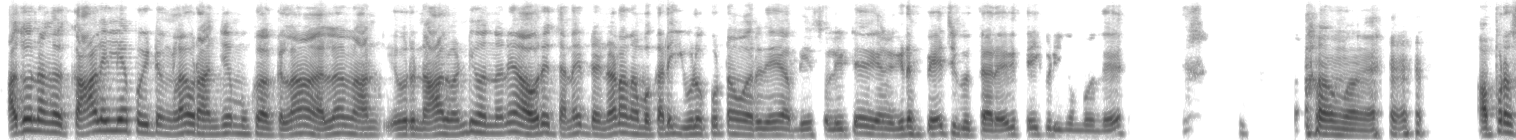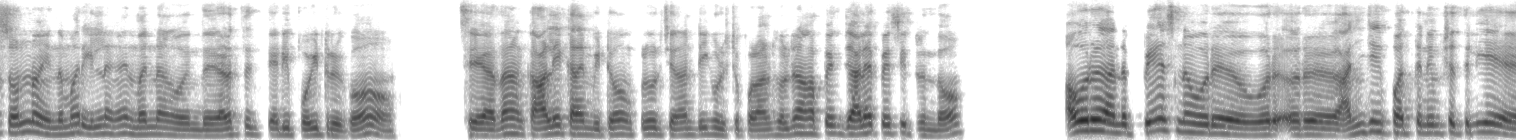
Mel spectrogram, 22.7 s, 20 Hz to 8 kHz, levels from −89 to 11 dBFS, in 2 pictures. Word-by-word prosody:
அதுவும் 235 -1 +5
நாங்க 200 -3 +3
காலையிலே 225 +1 +4
போயிட்டோங்களா, 180 -4 0
ஒரு - - +2
5-3/4லாம் 155 0 -1
எல்லாம். 175 +1 -1
நான், 140 0 -1
இவரு 145 +1 0
4 155 +3 +2
வண்டி 180 +7 -3
வந்தோன்னே 180 +2 -2
அவரே 155 +5 +5
தெணறிட்டாரு, 165 -4 -3
என்னடா! 170 +6 +2
நம்ம 150 -3 0
கடைக்கு 155 -2 -3
இவ்ளோ 155 +1 0
கூட்டம் 160 -2 -3
வருதே 135 0 -2
அப்டி 130 - -6
சொல்லிட்டு 130 +1 -5 0.2
எங்ககிட்ட 140 +3 -2
பேச்சு 165 +3 -1
குடுத்தாரு, 120 -3 0 0.2
டீ 145 - -4
குடிக்கும் 125 -3 -10
போது. 115 0 -5 1.6
ஆமாங்க, 130 -5 -1 0.9
அப்புறம் 185 +6 +1
சொன்னோம், 195 +3 +1
இந்த 145 0 -4
மாரி 180 -4 -2
இல்லங்க, 160 0 -5
இந்த 155 - -7
மாரி 150 +1 -3
நாங்க 135 -3 -2
இந்த 125 0 -5
எடத்துக்கு 145 0 -6
தேடி 140 0 -4
போய்ட்டிருக்கோம். 130 -3 -1 0.7
சரி 135 - +1
அதான் 155 +2 -1
காலையிலேயே 145 +6 +2
கெளம்பிட்டோம், 145 0 -1
குளிர்ச்சியா 145 -2 -4
அதான் 135 0 -6
டீ 145 - -4
குடிச்சிட்டு 135 -2 -8
போலான்னு 125 +2 -1
சொல்லிட்டு 135 +5 0
நாங்க 160 0 -1
பேசி 170 -2 -4
ஜாலியா 175 +4 +5
பேசிட்டு 175 -4 -6
இருந்தோம். 120 +7 -3 0.9
அவரு 230 +1 +11
அந்த 180 -1 +2 0.2
பேசின 225 -2 0
ஒரு 175 -1 +2 0.3
ஒரு 145 - +3
ஒரு 145 0 +3 0.3
5 190 +5 -3
10 170 - -1
நிமிஷத்துலே 385 - -2
150 Hz, 170 wpm, -22 LUFS, 140-175 Hz, 1.6 s, அவரு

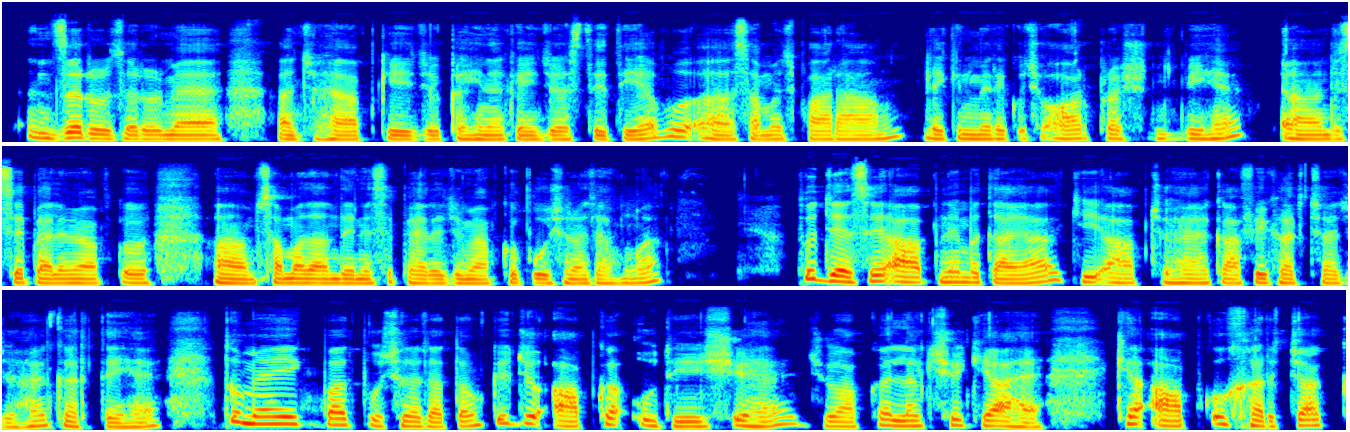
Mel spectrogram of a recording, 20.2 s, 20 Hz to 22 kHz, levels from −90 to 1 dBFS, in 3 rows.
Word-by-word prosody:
ज़रूर, 140 -2 +2
ज़रूर। 115 0 -1
मैं 115 0 +2 0.3
अच्छा 115 +1 -2
आपकी 110 +1 -1
जो 115 0 -3
कहीं 115 +1 0
न 115 - +1
कहीं 110 -1 -1
जो 110 0 -1
स्थिति 110 0 -3
है 125 - +1
वो 185 - +2
अ, 115 -6 0
समझ 110 +1 -3
पा 115 -1 +1
रहा 115 0 -1
हूँ। 145 - -3
लेकिन 120 0 -1
मेरे 120 0 +1
कुछ 115 0 -8
और 125 +1 0
प्रश्न 130 +1 -5
भी 125 -1 0
है, 130 +8 0 0.3
अ, 120 -3 +3
जिससे 120 +3 0
पहले 120 0 +1
मैं 120 - +2
आपको 120 +1 0
अ, 115 0 0
समाधान 120 -1 +3
देने 115 -1 +2
से - - -7
पहले 115 -2 +1
जो 115 0 -2
मैं 110 - +2
आपको 120 +2 -2
पूछना 115 -1 0
चाहूँगा। 120 +6 -2 0.7
तो 240 - +4
जैसे 170 - +5
आपने 145 0 +2
बताया 130 +3 +1
कि 145 -3 +1
आप 125 -2 0
जो 125 - -2
है 120 -1 0
काफ़ी 120 +1 +1
ख़र्चा 120 0 -2
जो 115 - -2
है 140 +6 -1
करते 125 -4 -1
हैं। 120 +6 -1 0.3
तो - - +3
मैं 205 -2 +6
एक 205 -1 +5
बात 175 -1 +5
पूछना 140 -2 -1
चाहता 130 +2 -1
हूँ 160 - -1
कि - - 0
जो 210 +1 +2
आपका 145 +6 +2
उद्देश्य 135 +1 +1
है, 135 +3 +1
जो 140 -7 -3
आपका 130 +6 -1
लक्ष्य 150 +2 +1
क्या 150 -3 +4
है? 120 -2 +1 0.4
क्या 205 -1 +3 0.2
आपको 170 +7 +1
ख़र्चा 160 -1 +1
125 Hz, 220 wpm, -21 LUFS, 115-145 Hz, 0.7 s, मैं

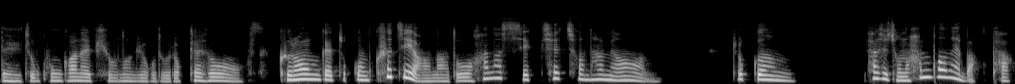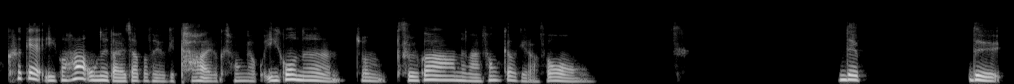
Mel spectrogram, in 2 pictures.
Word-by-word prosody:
네. 155 -3 -2
좀 155 0 -4
공간을 170 +2 -1
비워 150 -1 -8
놓으려고 150 -2 -6
노력해서. 155 +1 -2 0.3
그런 230 +2 +6
게 215 -1 +3
쪼끔 205 -1 -1
크지 345 -5 +4
않아도 150 - -2
1 270 - -1
씩 220 -6 -5
실천하면 210 - -1 0.7
쪼끔 215 -8 +2 0.7
사실 280 -5 +3
저는 180 -3 +1
1 330 - +1
번에 330 -6 +4
막 - - -5
다 - - -6
크게 275 -5 +2
이거 180 +2 -1
하 275 +7 +6
오늘 195 -4 +2
날 155 -2 +1
잡아서 165 0 -4
여기 150 +2 -9
다 170 -3 0
이렇게 150 - -9
정리하고. 165 -1 -8
이거는 185 -4 +2 0.2
좀 165 -3 -5
불가능한 190 -4 +1
성격이라서 165 -6 -3 2.5
근데 215 -1 +5 1.1
네. 195 -5 +4
180 Hz, 230 characters per minute, -20 LUFS, 160-220 Hz, 2.5 s, 그런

